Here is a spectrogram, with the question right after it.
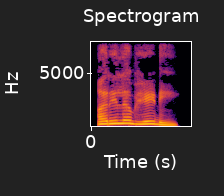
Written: ಅರಿಲಭೇಡಿ

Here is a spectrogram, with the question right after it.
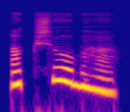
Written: ಅಕ್ಷೋಭ

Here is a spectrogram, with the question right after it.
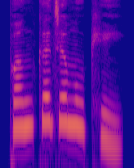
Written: ಪಂಕಜಮುಖಿ

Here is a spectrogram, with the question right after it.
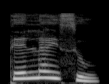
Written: ತೆಲ್ಲೈಸು

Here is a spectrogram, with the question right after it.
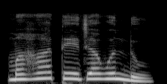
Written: ಮಹಾತೇಜ

